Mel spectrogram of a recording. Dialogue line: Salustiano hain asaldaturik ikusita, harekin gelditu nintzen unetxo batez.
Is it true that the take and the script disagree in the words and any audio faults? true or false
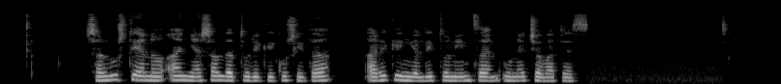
false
